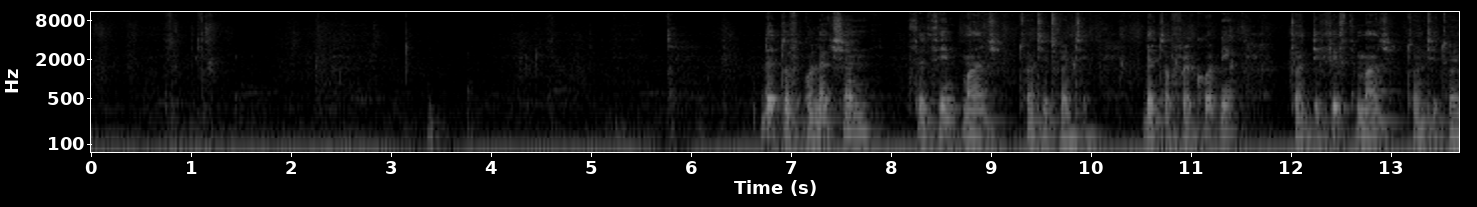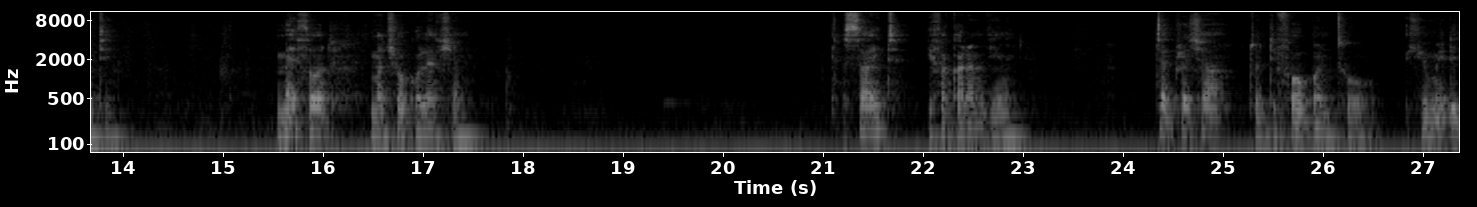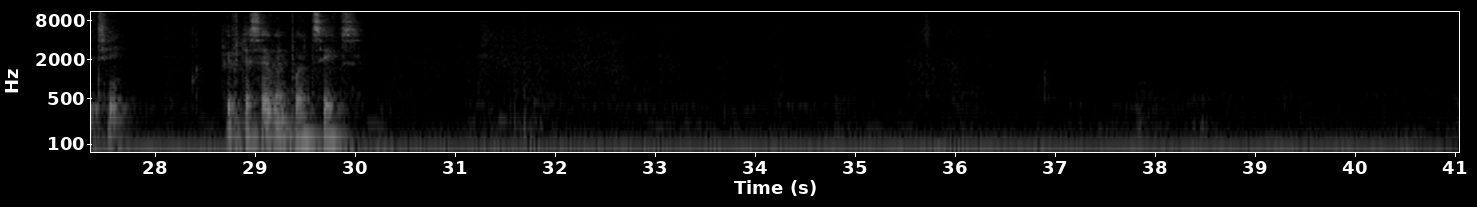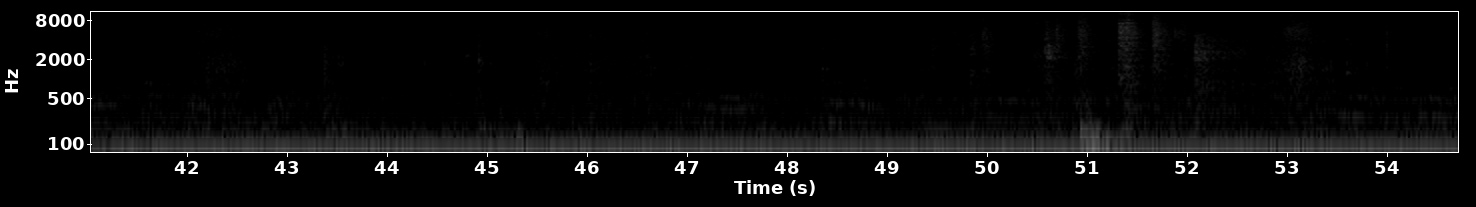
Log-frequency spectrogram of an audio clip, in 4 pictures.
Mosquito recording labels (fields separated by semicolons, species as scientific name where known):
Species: no mosquito; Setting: cup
